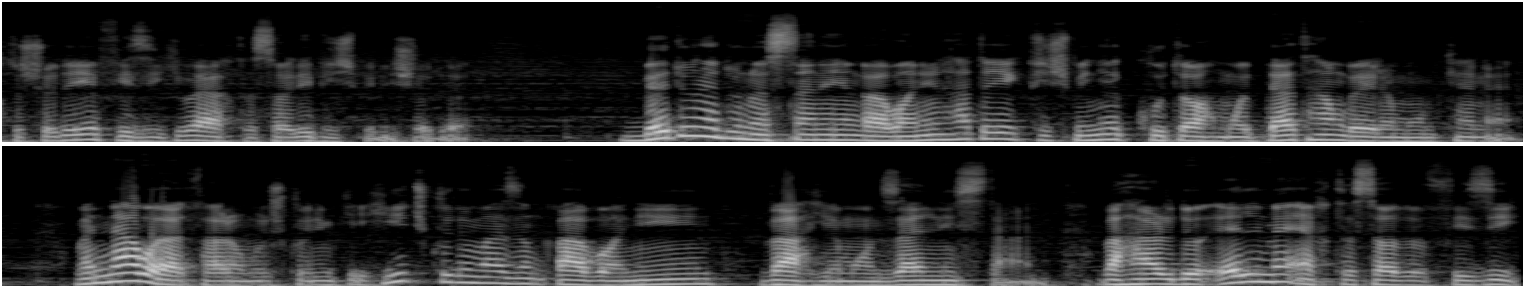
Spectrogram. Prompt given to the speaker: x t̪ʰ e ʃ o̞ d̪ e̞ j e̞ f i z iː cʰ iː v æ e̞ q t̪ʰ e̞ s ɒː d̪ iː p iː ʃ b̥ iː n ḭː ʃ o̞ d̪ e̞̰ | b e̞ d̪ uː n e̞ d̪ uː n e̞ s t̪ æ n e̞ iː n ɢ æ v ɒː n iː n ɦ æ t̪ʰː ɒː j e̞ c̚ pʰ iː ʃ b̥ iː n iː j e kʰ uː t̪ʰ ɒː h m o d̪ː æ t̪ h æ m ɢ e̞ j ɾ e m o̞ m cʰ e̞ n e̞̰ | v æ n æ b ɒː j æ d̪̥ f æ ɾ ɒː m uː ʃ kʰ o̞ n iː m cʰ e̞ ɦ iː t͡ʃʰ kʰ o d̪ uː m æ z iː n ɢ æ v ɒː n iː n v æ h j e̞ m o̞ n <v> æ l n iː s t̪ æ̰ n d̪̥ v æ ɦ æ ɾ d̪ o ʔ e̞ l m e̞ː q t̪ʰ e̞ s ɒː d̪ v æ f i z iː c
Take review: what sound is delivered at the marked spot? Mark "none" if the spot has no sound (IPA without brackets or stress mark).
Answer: z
